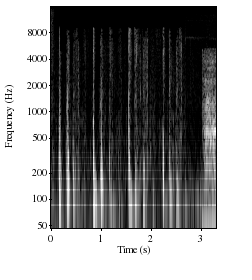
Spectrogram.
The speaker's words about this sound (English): Oh, a horse just stopped outside.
